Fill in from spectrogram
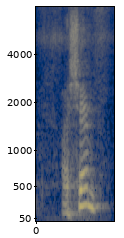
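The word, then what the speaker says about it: השם: del santo nombre que se escribe Hei Shin Mem y se pronuncia Hashem.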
